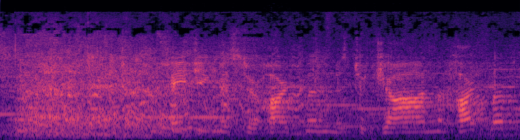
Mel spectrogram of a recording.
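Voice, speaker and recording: An actor playing a calm male airport paging announcer, heard as a distant, soft public-address announcement. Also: fairly high pitch, over music, crowd noise. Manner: slow, soft paging delivery.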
